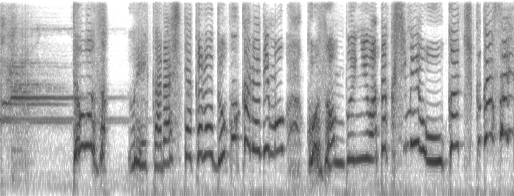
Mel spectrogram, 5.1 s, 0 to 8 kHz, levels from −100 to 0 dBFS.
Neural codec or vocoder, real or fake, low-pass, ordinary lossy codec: codec, 16 kHz, 6 kbps, DAC; fake; none; none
